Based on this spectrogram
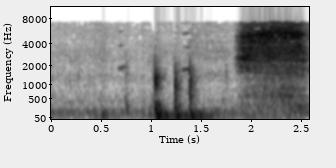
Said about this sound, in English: That sounds like some sort of industrial. They're dragging the chairs around. Could they not?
